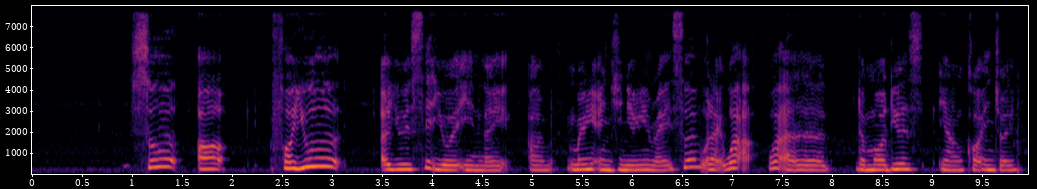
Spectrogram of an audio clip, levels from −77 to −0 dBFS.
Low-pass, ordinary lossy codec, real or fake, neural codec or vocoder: none; none; fake; codec, 16 kHz, 16 kbps, FunCodec, trained on LibriTTS, 50 frames a second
